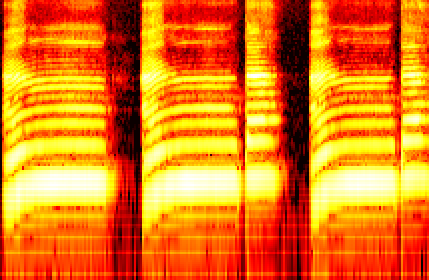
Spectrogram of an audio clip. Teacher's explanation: jangan mikir Eng enggak boleh mikir Eng sama sekali mikirnya n ya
